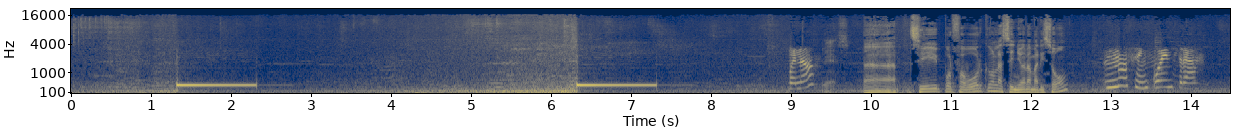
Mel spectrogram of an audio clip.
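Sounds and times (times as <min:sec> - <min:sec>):
low noise: 0:00.0 - 0:14.4
telephone ringing tones on a call to a home phone: 0:01.3 - 0:02.4, 0:06.3 - 0:07.4
speech: 0:10.5 - 0:14.2.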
